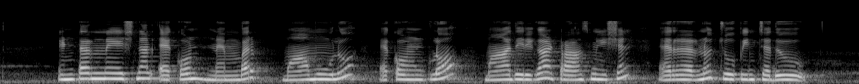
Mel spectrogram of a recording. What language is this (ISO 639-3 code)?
tel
